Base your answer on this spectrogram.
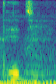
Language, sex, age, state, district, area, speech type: Dogri, male, 18-30, Jammu and Kashmir, Reasi, rural, spontaneous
